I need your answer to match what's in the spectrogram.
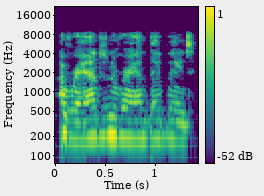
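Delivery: usual speaking voice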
